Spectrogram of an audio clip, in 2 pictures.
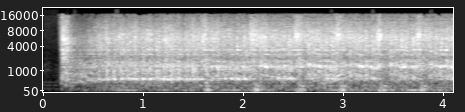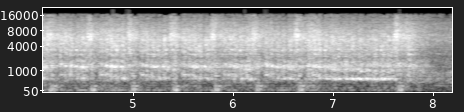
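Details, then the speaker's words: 1987 Firebird Trans Am on its first start attempt while being run on brake cleaner during injector cleaning, after a sticking starter was freed: steady cranking with even compression pulses for eight seconds, but no start. "so close yet so far okay we're gonna give it a little bump with some cleaner it seems like it wants to start so I'm gonna give it a little extra"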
